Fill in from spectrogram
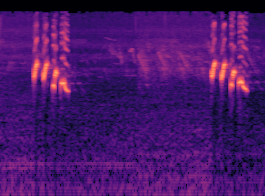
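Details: Caged red-whiskered bulbul, song played to excite males into loud singing: two rapid phrases of four sweet, downward-slurring whistles each, separated by about two seconds of soft background chatter.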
